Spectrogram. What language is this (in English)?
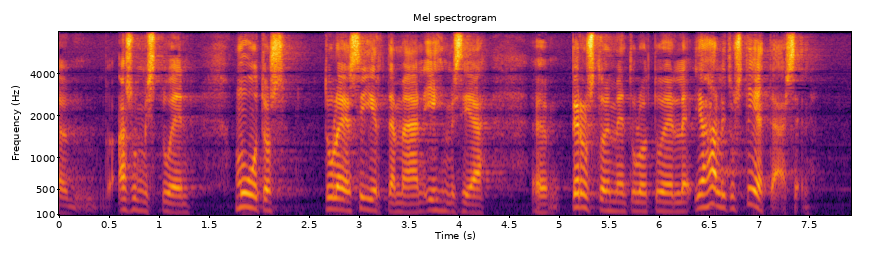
Finnish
